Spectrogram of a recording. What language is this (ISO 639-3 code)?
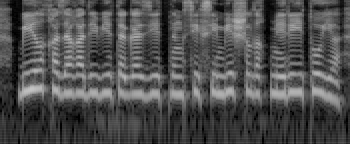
kaz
